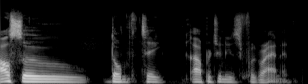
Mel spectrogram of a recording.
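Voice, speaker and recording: A man with a Chicago accent on a very clean recording with a silent background. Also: dry, close sound with no echo. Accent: Chicago American English. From US Midwest, Chicago. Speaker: nonprofit founder and nightlife promoter. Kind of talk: interview.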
